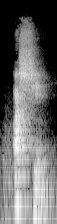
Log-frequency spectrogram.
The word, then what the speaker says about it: আশ্বিন: আশ্বিন, স এর সাথে কিন্তু একটি ব ফলা আছে, এই ব ফলার উচ্চারণ হয় না, সেজন্য আমরা লিখব ফলাকে সবসময় লিখব তালব্য স যোগ ব ফলা।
